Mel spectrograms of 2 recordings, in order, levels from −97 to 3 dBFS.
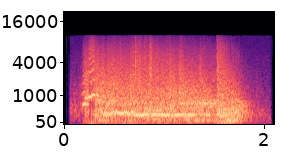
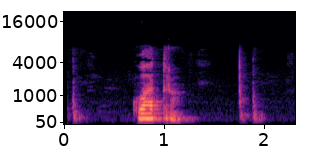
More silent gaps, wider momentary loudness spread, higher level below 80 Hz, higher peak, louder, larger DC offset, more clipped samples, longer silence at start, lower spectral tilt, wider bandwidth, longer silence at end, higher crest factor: neither; second, 3 LU vs 23 LU; first, -26 dBFS vs -72 dBFS; first, -2 dBFS vs -8 dBFS; first, -8 LUFS vs -26 LUFS; neither; neither; about the same, 0.1 s vs 0.1 s; second, -5.5 dB/octave vs -8 dB/octave; first, 10.5 kHz vs 7 kHz; second, 0.15 s vs 0.4 s; second, 6 dB vs 22 dB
